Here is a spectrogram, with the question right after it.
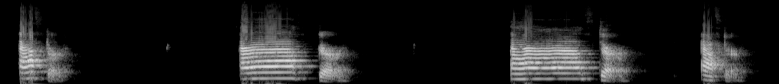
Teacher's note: You can totally say after review with the true t and that's fine but I am going to be pronouncing it with a flap t which I like to say think about as just a super fast d sound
